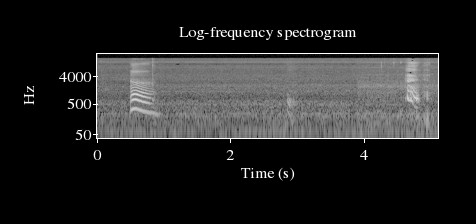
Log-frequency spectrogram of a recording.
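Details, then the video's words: Shih Tzu puppy Bok-i whining back at its owner as if talking back: one sharp, loud, falling whine with rich overtones near the start, then two softer, shorter whines later in a quiet indoor room. "다시 돌아온 말대꾸 하는 시츄 강아지"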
